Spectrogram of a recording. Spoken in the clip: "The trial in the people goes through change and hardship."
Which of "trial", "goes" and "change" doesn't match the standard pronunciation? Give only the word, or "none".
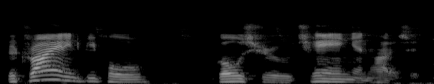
trial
